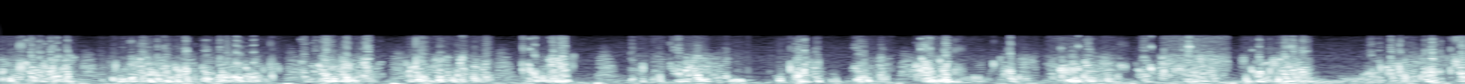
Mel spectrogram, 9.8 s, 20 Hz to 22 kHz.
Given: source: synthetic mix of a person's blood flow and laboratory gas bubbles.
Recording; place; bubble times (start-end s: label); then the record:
Doppler ultrasound of blood flow; subclavian vein
0.00-0.53 s: bubbles
0.65-1.89 s: bubbles
1.99-2.57 s: bubbles
2.67-3.31 s: bubbles
3.44-3.86 s: bubbles
4.19-4.99 s: bubbles
5.16-5.62 s: bubbles
5.67-5.96 s: bubbles
6.07-6.91 s: bubbles
6.96-7.52 s: bubbles
7.56-8.18 s: bubbles
8.25-8.79 s: bubbles
9.06-9.77 s: bubbles
From the record:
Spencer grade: 4 (maximum detectable bubble signal sounding continuously throughout systole and diastole of every cardiac period, and overriding the amplitude of the normal cardiac signals); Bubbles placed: anywhere in the cardiac cycle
